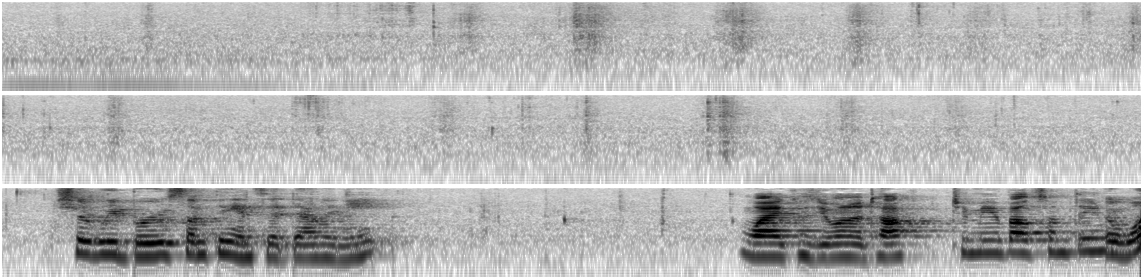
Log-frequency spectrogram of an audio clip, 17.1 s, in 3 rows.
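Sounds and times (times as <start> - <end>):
chewing crisp fried food: 0.6 - 0.9, 1.5 - 11.6.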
